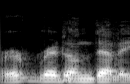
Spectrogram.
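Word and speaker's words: Redondela: there's that split there's a split from at Redendella that I think that's how you pronounce it. You'll have to excuse me. I'm not No, that's perfect. That's perfect. Redundella.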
